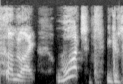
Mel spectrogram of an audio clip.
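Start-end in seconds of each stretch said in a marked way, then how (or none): 0.8-1.2 high, baffled squeak; startled what. Retold or imitated. Presenter stunned by the footballer's outburst, squeaking in surprise. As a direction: pitch the word up in shock.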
